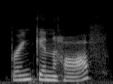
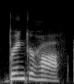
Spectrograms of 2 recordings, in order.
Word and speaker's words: Brinkerhoff: and also Bill Brinkenhoff. Did I say it right? – Yeah, Brinkerhoff. – Brinkerhoff.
